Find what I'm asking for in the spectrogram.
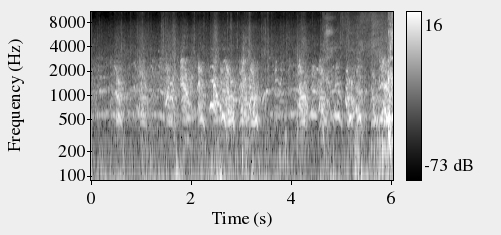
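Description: A pack of hunting dogs on a boar hunt in Brittany bays and yelps in rapid, overlapping bursts, loud and close, with whimpers mixed in and occasional human voices.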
